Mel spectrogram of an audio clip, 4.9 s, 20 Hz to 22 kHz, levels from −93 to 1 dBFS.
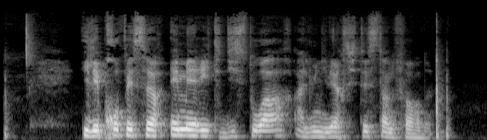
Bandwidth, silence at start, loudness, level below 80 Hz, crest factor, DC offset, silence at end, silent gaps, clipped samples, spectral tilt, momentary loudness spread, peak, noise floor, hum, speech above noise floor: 14 kHz; 0.05 s; -18 LUFS; -56 dBFS; 16 dB; under 0.1%; 0.4 s; none; under 0.1%; -6.5 dB/octave; 18 LU; -2 dBFS; -53 dBFS; none; 36 dB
